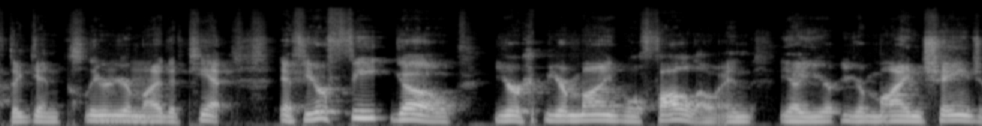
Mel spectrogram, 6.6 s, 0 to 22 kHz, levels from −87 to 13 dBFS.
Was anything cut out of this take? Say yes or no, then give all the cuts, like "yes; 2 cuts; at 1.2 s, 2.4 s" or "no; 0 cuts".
yes; 1 cut; at 5.0 s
